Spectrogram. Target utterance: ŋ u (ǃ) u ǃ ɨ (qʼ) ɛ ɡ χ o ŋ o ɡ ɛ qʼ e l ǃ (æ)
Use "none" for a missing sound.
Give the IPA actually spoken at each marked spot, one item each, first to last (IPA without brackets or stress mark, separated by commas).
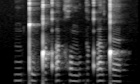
ǃ, qʼ, ɛ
